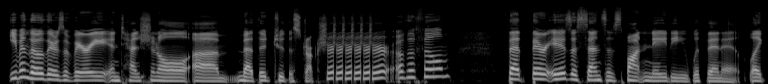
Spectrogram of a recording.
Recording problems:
audio stuttering; at 3.5 s

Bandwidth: 15 kHz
